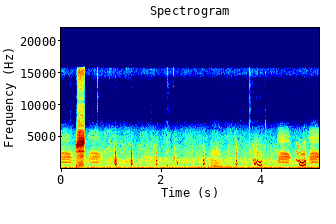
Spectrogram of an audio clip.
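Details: Female grey francolin, a dakhni teetar, calling: a loud high note near the start, then spaced short downward-sweeping notes and a few harmonic, nasal calls ending in looping dips, over a steady low hum.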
